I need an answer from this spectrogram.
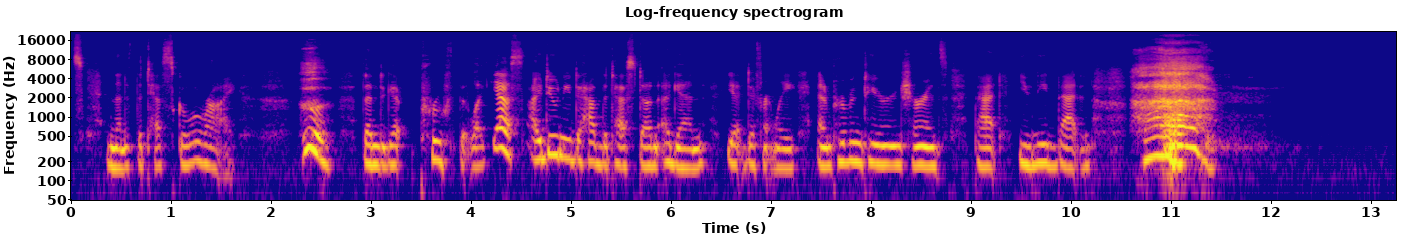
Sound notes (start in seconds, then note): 1.8 ugh; 10.6 exasperated exhale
